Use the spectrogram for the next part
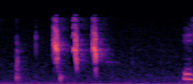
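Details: Chocolate Labrador Retriever puppies bark after their supper, wanting to be let inside: three quick sharp yips in a row, then another a moment later, with quiet voices nearby.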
